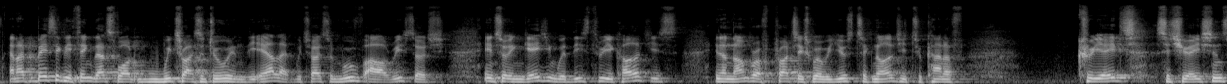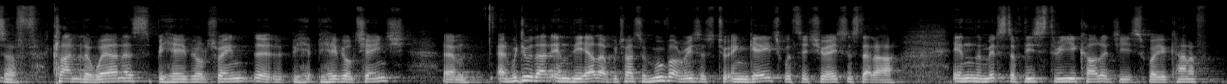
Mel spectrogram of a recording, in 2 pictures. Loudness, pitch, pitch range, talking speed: -20 LUFS, 135 Hz, 125-145 Hz, 200 wpm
